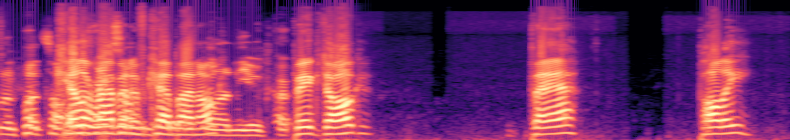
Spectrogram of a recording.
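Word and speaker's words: Caerbannog: horse, killer rabbit of Cabanog, big dog, bear, Polly, book, K. Faraday. Are we sure That it's is not correct. Chernabog? I'm fairly certain. I think they pronounce it as Cabanog in the movie.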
